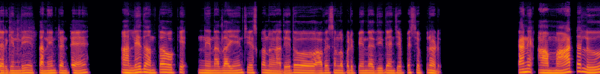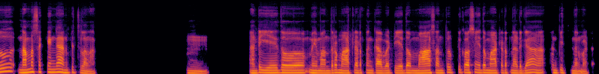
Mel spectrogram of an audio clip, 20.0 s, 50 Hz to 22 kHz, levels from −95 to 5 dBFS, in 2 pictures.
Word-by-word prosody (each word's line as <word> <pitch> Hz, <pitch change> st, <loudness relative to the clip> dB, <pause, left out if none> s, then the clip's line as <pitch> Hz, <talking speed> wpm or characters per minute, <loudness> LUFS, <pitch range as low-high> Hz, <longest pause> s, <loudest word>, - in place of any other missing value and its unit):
జరిగింది. 115 Hz, +1 st, 0 dB, 0.2 s
తనేంటంటే, 120 Hz, +2 st, +1 dB, 0.8 s
"ఆ! -, -, +6 dB
లేదు. 155 Hz, +2 st, +3 dB
అంతా 130 Hz, +3 st, 0 dB
ఓకే. 140 Hz, +2 st, -5 dB, 0.3 s
నేనలా 120 Hz, 0 st, +1 dB
ఏం 130 Hz, -, -1 dB
చేసుకోను 130 Hz, -2 st, -2 dB
అదేదో 115 Hz, +5 st, -1 dB, 0.4 s
ఆవేశంలో 125 Hz, 0 st, -3 dB
పడిపోయింది" 120 Hz, 0 st, -2 dB
అది 120 Hz, +2 st, -3 dB
ఇది 125 Hz, +1 st, -1 dB
అని 115 Hz, 0 st, -4 dB
చెప్పేసి 130 Hz, +4 st, -5 dB
చెప్తున్నాడు. 125 Hz, -2 st, -1 dB, 1.3 s
కానీ 160 Hz, +4 st, +7 dB, 0.2 s
ఆ -, -, +7 dB, 0.2 s
మాటలు 165 Hz, +3 st, +5 dB, 0.5 s
నమ్మసక్యంగా 160 Hz, +1 st, +2 dB
అనిపించలే 130 Hz, -4 st, -4 dB
నాకు. 100 Hz, -, -10 dB, 1.5 s
హ్మ్. 110 Hz, -4 st, -4 dB, 0.8 s
అంటే 120 Hz, +4 st, 0 dB, 0.2 s
ఏదో 130 Hz, 0 st, +1 dB, 0.4 s
మేమందరం 120 Hz, +2 st, 0 dB
మాట్లాడుతన్నాం 125 Hz, +1 st, -2 dB
కాబట్టి 120 Hz, +2 st, -1 dB
ఏదో 125 Hz, +2 st, 0 dB, 0.2 s
మా 115 Hz, 0 st, +5 dB, 0.2 s
సంతృప్తి 135 Hz, +4 st, -4 dB
కోసం 135 Hz, +1 st, +2 dB
ఏదో 135 Hz, 0 st, 0 dB
మాట్లాడుతున్నడుగా 125 Hz, 0 st, -2 dB, 0.4 s
అనిపించిందనమాట. 115 Hz, -5 st, -6 dB
125 Hz, 110 wpm, -23 LUFS, 115-135 Hz, 1.5 s, కానీ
